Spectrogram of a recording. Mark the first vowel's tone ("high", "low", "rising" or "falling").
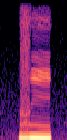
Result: low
